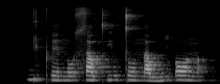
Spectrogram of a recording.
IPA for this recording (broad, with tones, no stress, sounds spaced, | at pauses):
ɡ i˥˧ pʰ e˧ n̪ o˧ s a˧ w t̪ʰ j u˧ t̪ o˧ n̪ a˨˩ w ŋ i˦ ʔ ɔ˥˧ n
